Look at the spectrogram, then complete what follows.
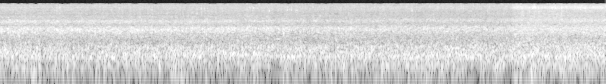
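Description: Soča river's clear water rushing steadily over stones and boulders in shallow rapids.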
